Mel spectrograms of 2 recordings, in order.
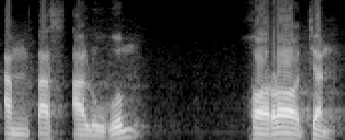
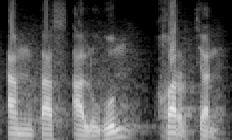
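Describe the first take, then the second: First: The last word has a vowel after the r. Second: The last word has no vowel after the r. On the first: This follows a less common reading tradition. "mengikuti riwayat yang beliau ajarkan, maka akan membaca amtas aluhum kharajan" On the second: This follows the reading tradition common in Indonesia. "yang kita baca mengikuti Imam Hafiz"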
